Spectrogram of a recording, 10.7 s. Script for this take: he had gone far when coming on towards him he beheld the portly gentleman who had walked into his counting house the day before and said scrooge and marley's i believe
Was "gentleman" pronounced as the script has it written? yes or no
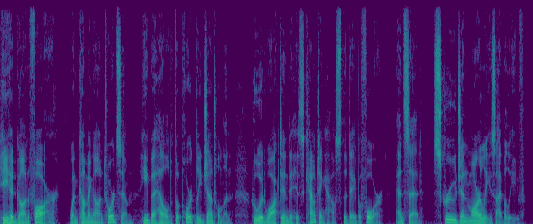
yes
